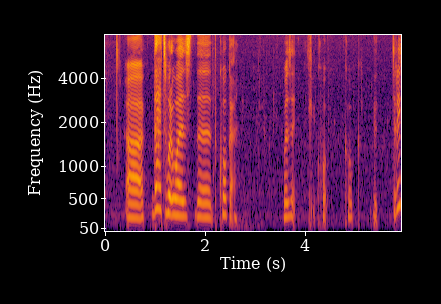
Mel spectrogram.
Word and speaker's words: quokka: Letters Q-U-O in quokka say qua. Try saying wa, qua. Qua. Quokka. The Quokka. stress is on the first syllable. Interesting. Qua is long and ka is short.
